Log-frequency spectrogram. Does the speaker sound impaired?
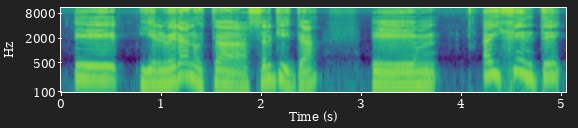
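No.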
